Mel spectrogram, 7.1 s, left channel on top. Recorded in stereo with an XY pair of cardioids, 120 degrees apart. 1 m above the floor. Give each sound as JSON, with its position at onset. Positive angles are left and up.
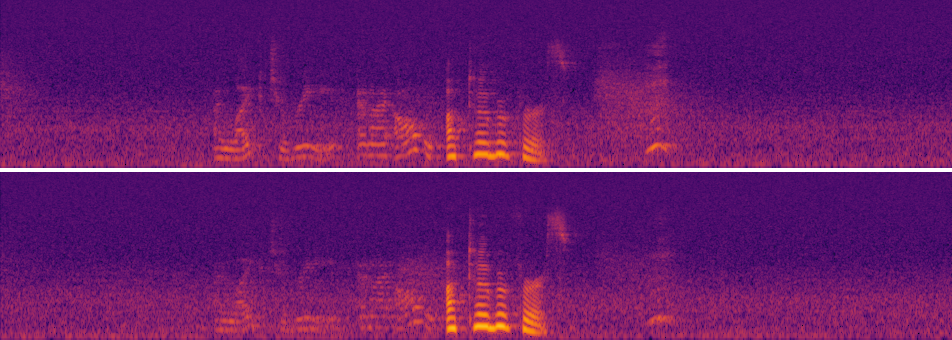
{"t": 1.6, "sound": "a woman speaking", "azimuth_deg": 40, "distance_m": 3.0}
{"t": 3.3, "sound": "a woman speaking", "azimuth_deg": -35, "distance_m": 0.6}
{"t": 4.8, "sound": "a gasp", "azimuth_deg": 70, "distance_m": 2.5}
